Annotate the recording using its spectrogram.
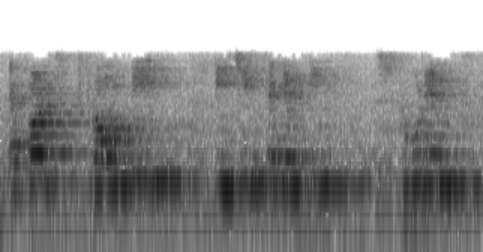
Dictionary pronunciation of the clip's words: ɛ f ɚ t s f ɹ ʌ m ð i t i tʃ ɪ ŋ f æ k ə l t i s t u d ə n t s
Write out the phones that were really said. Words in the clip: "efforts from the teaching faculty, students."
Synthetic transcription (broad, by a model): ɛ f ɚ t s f ɹ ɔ m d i t i tʃ ɪ ŋ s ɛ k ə n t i s t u d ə n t s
